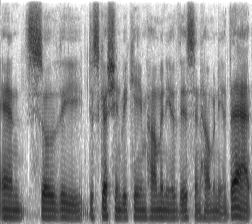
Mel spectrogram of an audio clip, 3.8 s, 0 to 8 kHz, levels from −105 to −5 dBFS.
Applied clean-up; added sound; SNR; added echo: none; none; none; none.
